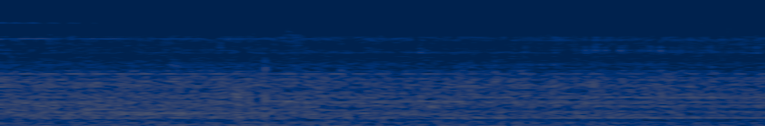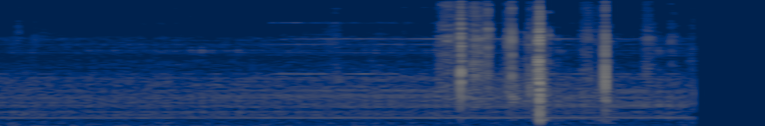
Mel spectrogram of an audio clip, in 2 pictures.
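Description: Steady engine and road hum heard from inside a car creeping in slow traffic. A few sharp clicks come about six seconds in, then the sound cuts off suddenly.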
